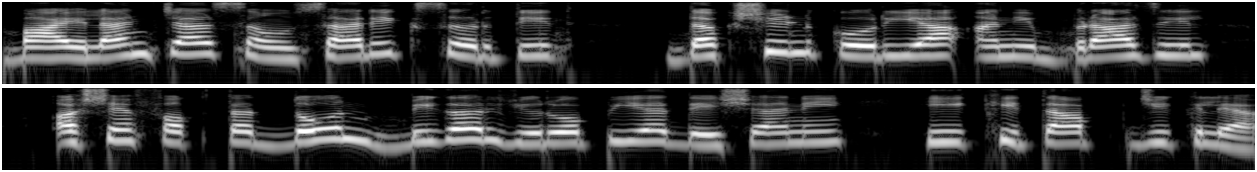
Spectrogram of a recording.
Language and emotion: Goan Konkani, neutral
